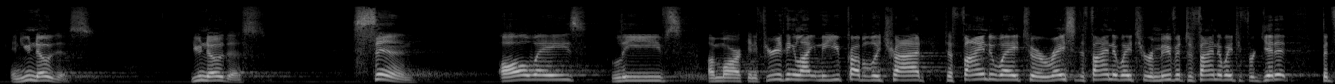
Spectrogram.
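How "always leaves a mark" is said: each word set apart, very slow; slow refrain. Acted. Preacher to congregation, very slow weighty refrain. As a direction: drag it out so it lands.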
